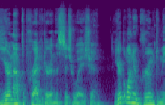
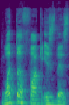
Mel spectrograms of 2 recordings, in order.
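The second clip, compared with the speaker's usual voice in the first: ordinary talk, nothing marked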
